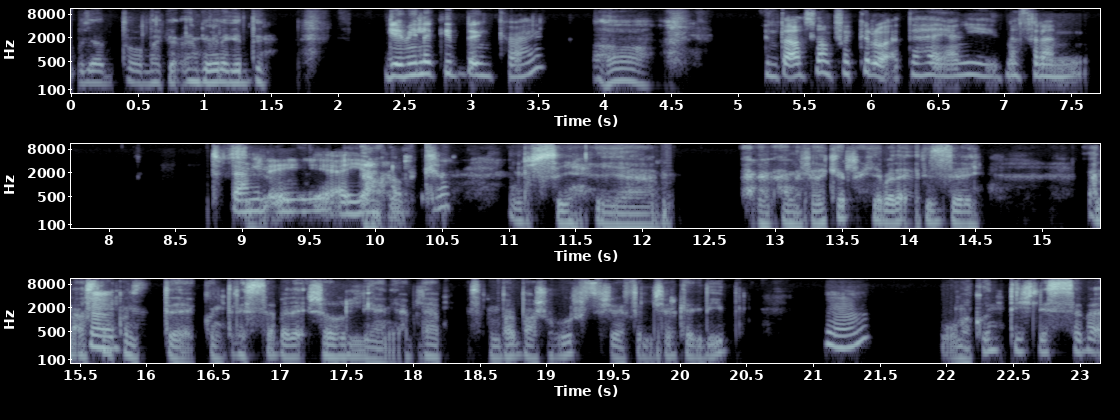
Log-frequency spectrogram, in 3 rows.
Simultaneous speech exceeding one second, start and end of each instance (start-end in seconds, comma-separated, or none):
none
